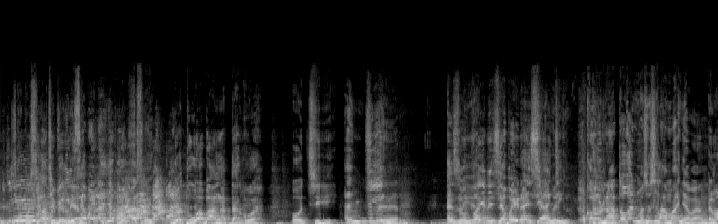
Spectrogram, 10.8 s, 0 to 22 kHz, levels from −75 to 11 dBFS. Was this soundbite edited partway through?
yes; 1 cut; at 8.7 s

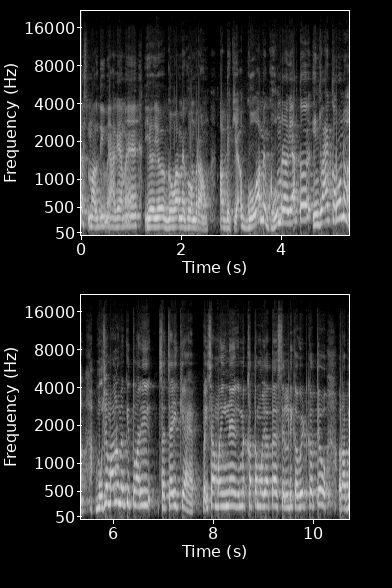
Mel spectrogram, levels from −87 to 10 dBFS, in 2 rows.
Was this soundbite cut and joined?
no; 0 cuts

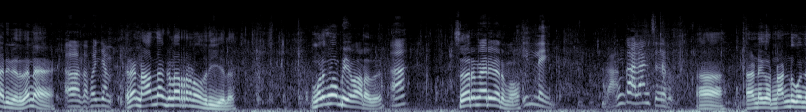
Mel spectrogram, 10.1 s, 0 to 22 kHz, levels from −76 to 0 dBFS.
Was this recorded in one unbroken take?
no; 1 cut; at 9.2 s

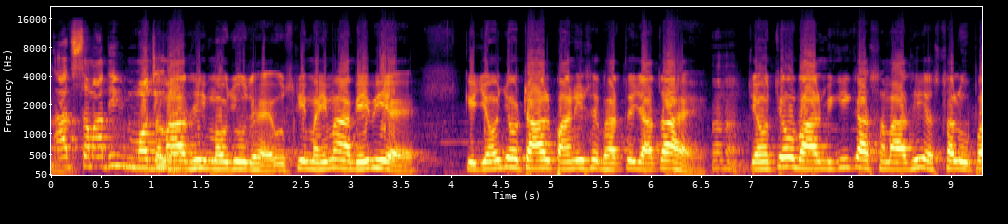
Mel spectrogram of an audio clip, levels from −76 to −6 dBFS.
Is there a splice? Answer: no; 0 cuts

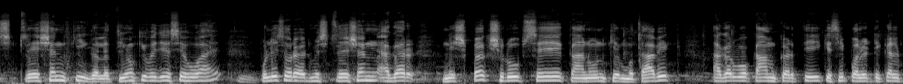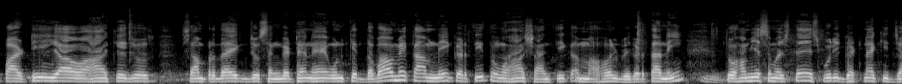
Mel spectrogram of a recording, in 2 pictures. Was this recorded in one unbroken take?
yes; 0 cuts

